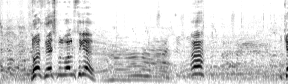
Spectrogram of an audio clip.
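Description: Men talk and call out loudly nearby in a crowd.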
